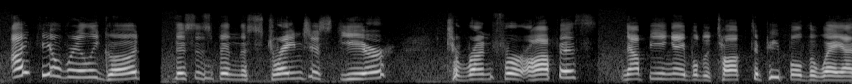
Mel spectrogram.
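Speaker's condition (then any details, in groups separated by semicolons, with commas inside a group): No condition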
